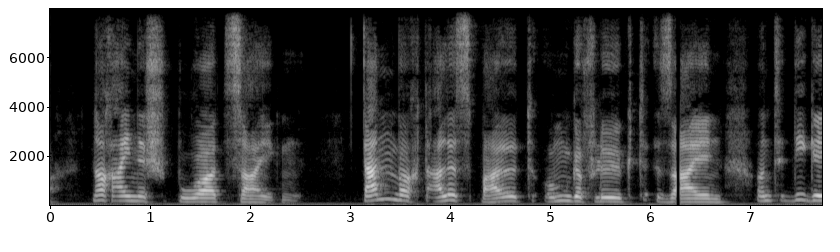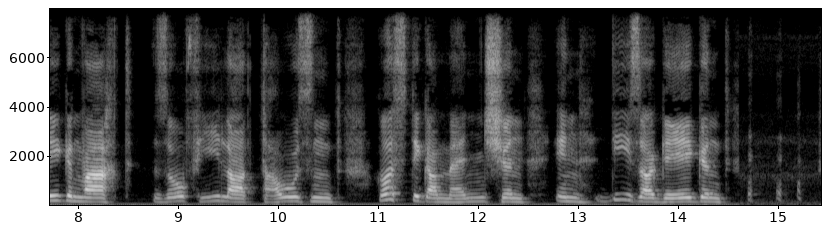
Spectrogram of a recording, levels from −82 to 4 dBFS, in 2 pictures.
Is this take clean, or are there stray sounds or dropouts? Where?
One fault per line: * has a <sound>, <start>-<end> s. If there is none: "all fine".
* has a dropout, 6.3-6.3 s
* has a laugh, 14.7-15.3 s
